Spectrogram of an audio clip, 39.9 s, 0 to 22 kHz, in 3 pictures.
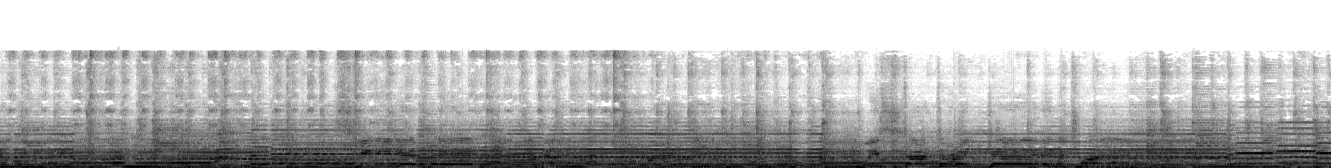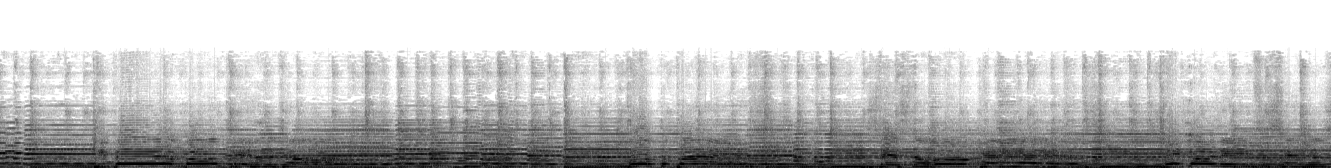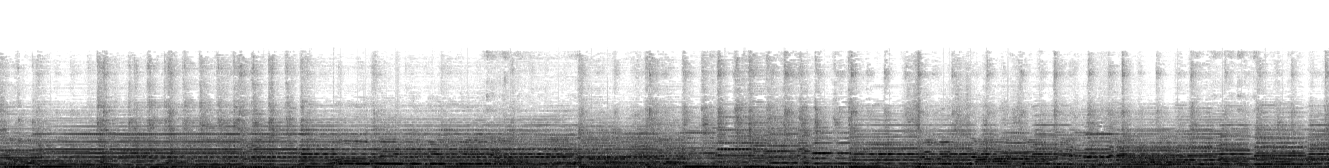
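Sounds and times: acoustic and electric guitars: 0.0 - 39.9
button accordion: 0.0 - 39.9
person singing: 2.1 - 11.4, 29.6 - 34.8, 35.4 - 39.9.

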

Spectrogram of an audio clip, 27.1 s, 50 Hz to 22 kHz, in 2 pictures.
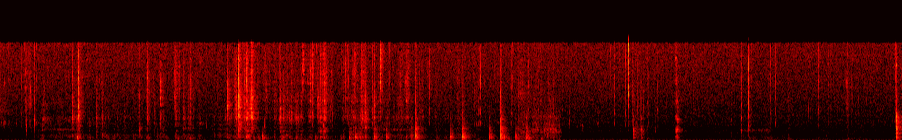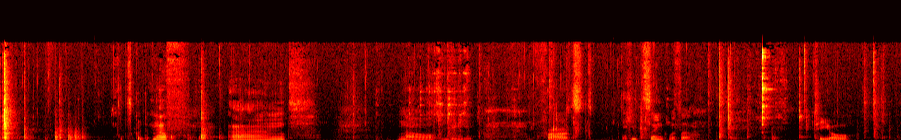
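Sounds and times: fingers clicking and scraping: 0.2 - 13.0.

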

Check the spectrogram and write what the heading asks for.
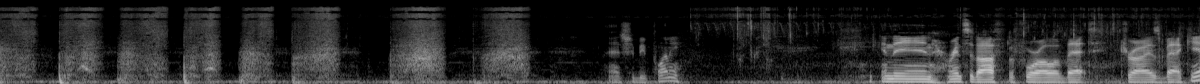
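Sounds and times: brush scrubbing wet cloth: 0.0 - 5.4, 9.5 - 12.0.

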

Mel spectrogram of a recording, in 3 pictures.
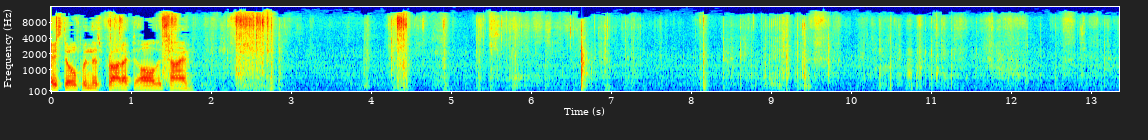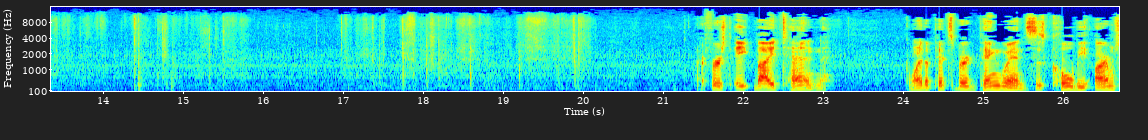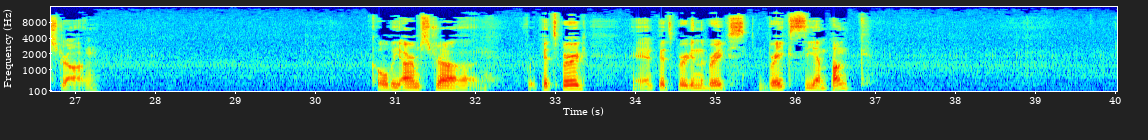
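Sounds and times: wrapper crinkling: 0.6 - 2.9, 8.1 - 13.7
card pack wrapper tearing: 0.6 - 3.0, 4.2 - 7.4, 8.1 - 13.4.

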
